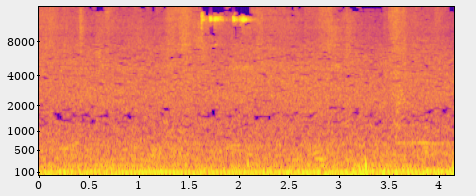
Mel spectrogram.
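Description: Steady low hum under a haze of outdoor background noise, with no distinct event standing out.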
